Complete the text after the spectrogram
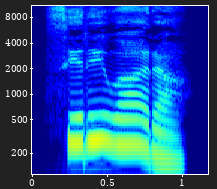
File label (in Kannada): "ಶಾರ್ವರ", Kannada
